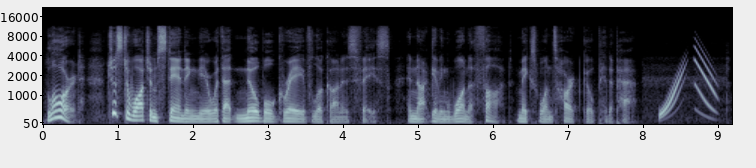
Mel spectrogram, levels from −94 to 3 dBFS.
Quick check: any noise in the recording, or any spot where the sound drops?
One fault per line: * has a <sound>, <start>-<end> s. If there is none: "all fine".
* has a chirp, 8.2-9.0 s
